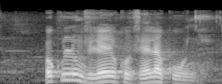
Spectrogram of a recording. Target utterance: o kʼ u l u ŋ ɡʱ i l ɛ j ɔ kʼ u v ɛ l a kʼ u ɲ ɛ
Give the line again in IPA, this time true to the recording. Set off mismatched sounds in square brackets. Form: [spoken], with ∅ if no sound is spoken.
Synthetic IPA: o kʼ u l u ŋ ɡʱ i l ɛ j ɔ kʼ u v ɛ l a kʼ [uː] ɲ ɛ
